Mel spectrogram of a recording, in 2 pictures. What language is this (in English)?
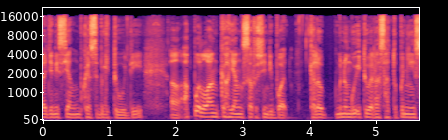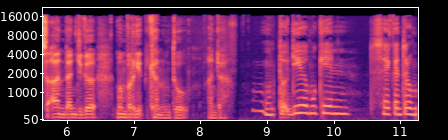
Malay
